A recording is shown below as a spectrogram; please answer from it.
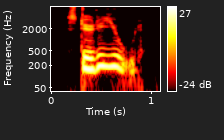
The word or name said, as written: støttehjul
